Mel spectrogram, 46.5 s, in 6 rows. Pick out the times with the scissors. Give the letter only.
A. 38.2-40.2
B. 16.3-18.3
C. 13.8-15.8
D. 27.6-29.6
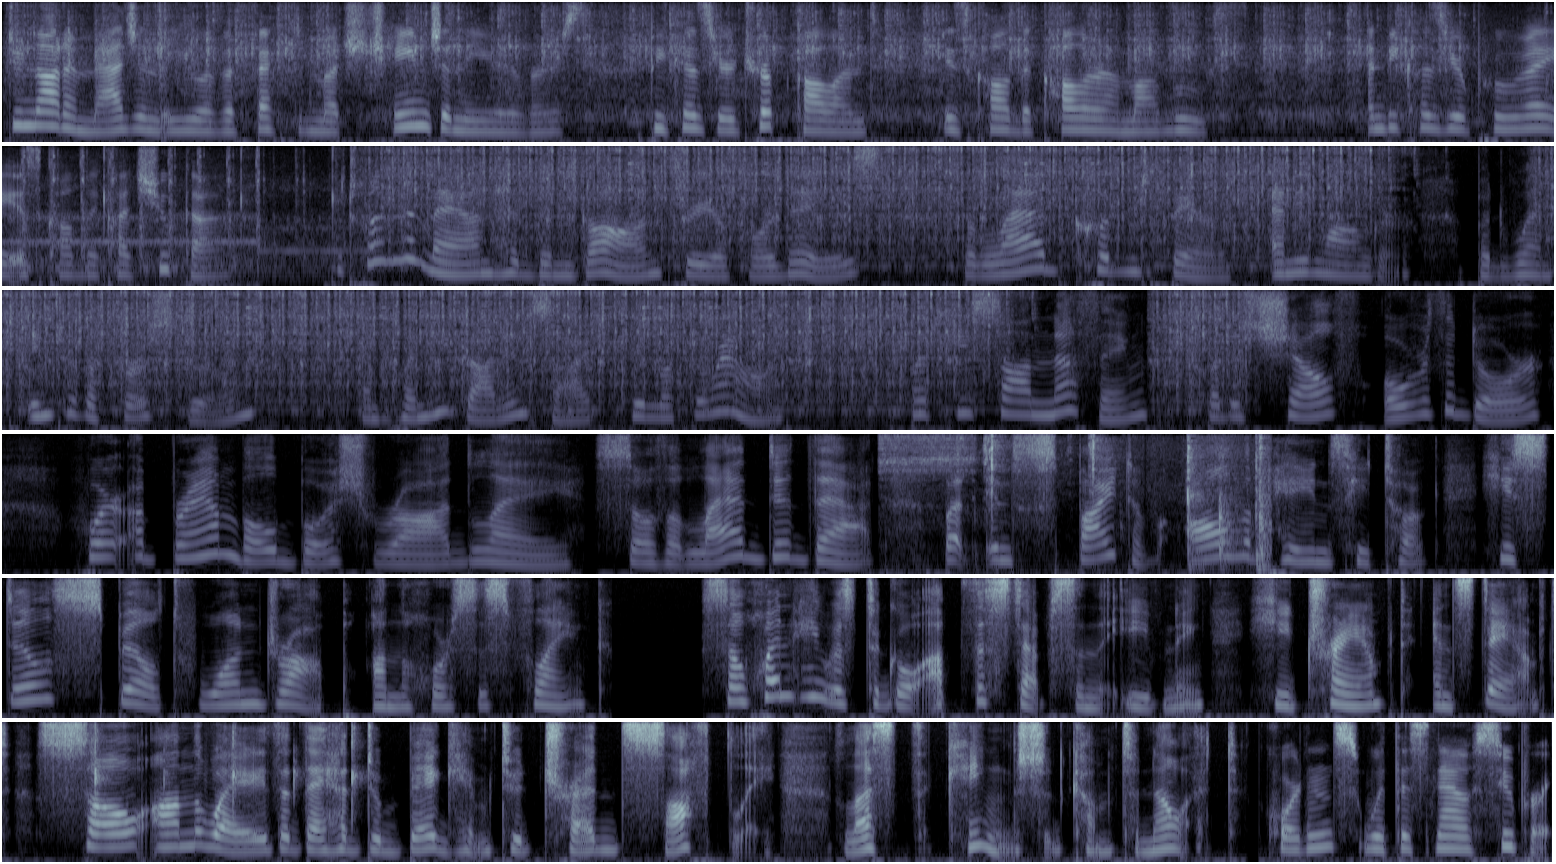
D.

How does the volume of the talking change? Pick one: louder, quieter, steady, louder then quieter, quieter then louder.
quieter then louder.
